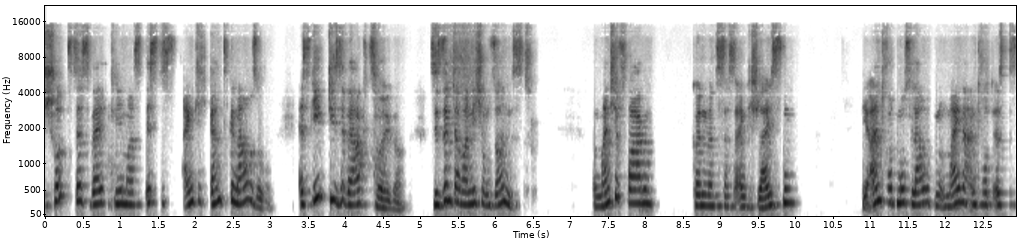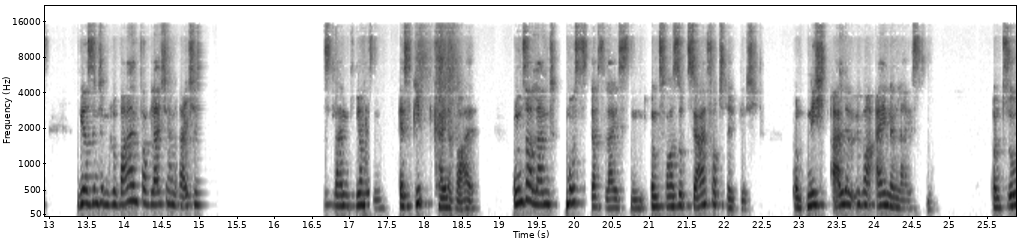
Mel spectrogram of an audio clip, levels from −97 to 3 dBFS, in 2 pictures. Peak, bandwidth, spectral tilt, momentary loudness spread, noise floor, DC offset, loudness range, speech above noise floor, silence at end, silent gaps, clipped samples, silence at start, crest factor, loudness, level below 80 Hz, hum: 0 dBFS; 15.5 kHz; -3 dB/octave; 9 LU; under -90 dBFS; under 0.1%; 3 LU; over 75 dB; 0 s; 15.28-16.66 s; under 0.1%; 0 s; 16 dB; -15 LUFS; -54 dBFS; none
